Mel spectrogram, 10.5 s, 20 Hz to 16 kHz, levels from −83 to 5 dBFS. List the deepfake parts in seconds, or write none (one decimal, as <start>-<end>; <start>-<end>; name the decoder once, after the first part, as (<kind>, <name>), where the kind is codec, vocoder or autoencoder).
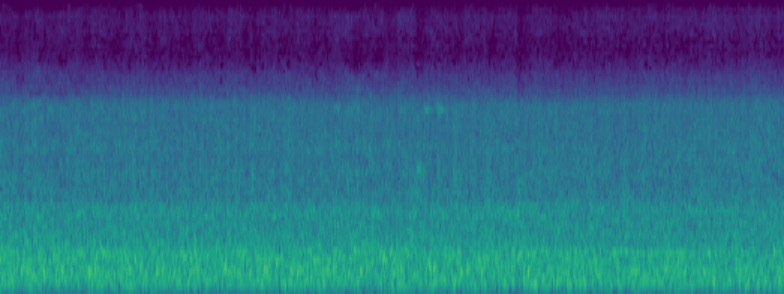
0.0-1.2 (codec, DAC); 4.4-5.5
